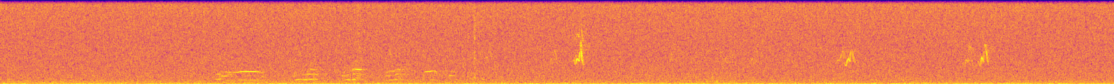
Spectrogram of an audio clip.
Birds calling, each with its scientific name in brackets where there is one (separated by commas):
House Finch (Haemorhous mexicanus), Erckel's Francolin (Pternistis erckelii)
